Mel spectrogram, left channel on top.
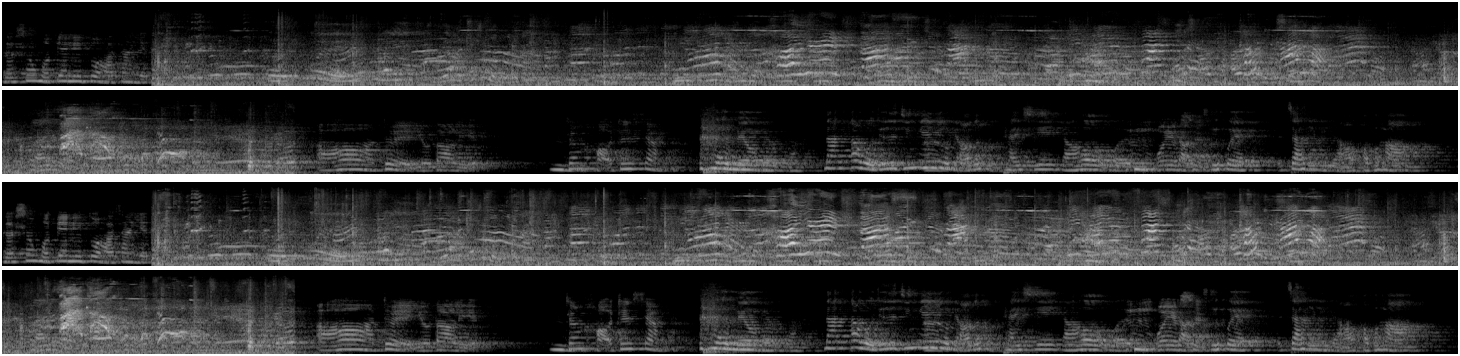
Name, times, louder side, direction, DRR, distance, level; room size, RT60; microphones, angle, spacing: voice 1, 0.0-2.0 8.8-9.1 10.8-11.1 17.7-19.3 20.2-21.3 23.8-24.0 25.8-26.6, right 1 dB, 50° right, 4 dB, 3.0 m, -37 dB
sound 1, 1.5-17.5, right 4 dB, 75° right, 2.1 m, -26 dB
voice 2, 2.6-10.0 10.4-17.1 20.0-20.3 21.5-22.5 22.8-25.9 26.3-27.0 27.3-28.6, equal, 10° right, -1 dB, 3.2 m, -36 dB
29.5 x 20.5 x 7.7 m, 1.2 s
head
